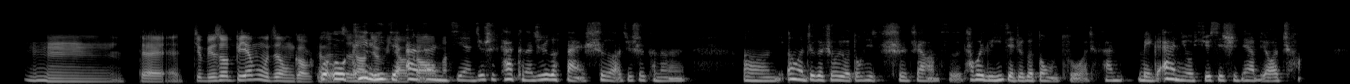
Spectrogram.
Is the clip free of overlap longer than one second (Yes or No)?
No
